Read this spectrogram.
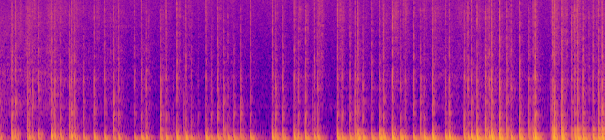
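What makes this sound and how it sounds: Fingertips and nails scratch and tap the glossy lid of a large printed cardboard Monopoly Pokémon board game box held up close. The result is a dense, irregular run of quick, dull, low thumps with almost no ring, broken by a few brief pauses.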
